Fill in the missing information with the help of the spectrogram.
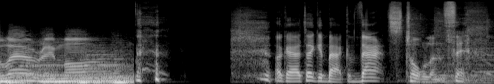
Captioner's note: laughs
